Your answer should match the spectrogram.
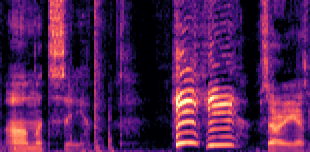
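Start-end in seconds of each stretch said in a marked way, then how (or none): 1.7-2.4 very high squealing hee hee. Retold or imitated. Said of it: "bad [name] impression".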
